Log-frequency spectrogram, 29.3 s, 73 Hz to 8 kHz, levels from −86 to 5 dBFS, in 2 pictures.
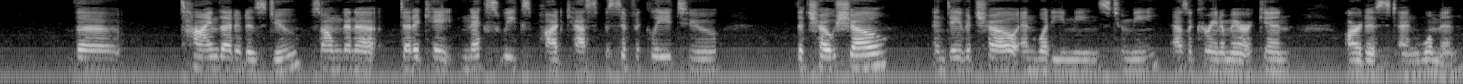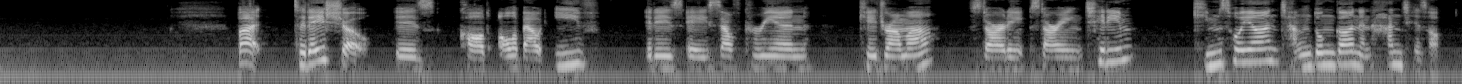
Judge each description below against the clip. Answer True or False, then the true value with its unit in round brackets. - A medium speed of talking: False (120 wpm)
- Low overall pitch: False (150 Hz)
